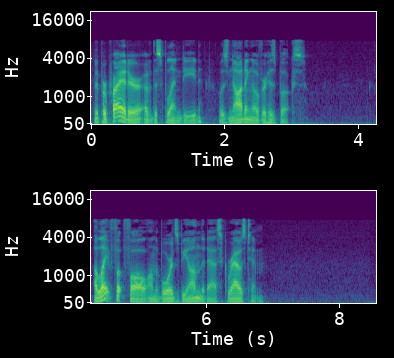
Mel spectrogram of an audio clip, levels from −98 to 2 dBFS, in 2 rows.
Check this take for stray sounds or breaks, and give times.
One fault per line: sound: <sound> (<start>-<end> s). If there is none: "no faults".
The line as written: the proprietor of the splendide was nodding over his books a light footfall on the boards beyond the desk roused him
no faults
